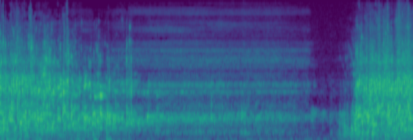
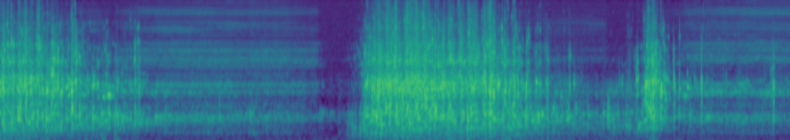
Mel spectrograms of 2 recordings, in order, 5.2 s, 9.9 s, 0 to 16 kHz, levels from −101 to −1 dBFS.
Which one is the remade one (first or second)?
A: second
